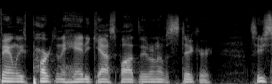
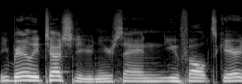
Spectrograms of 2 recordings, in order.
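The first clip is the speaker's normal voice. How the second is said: ordinary talk, nothing marked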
